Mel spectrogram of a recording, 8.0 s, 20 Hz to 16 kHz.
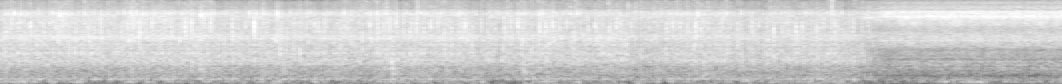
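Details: Homemade short-wheelbase bike, 39-tooth front and 11-tooth rear, chain keeper off, camera one hand length away: smooth, fairly quiet chain whir with light even patter over idler; normal drivetrain, about 10 dB quieter than with keeper.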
